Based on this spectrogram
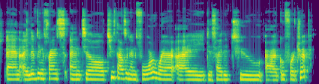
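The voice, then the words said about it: French accent. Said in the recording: “I'm actually French. This is why I have this accent. Most people think I'm German, but no, I am French.”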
